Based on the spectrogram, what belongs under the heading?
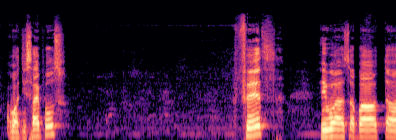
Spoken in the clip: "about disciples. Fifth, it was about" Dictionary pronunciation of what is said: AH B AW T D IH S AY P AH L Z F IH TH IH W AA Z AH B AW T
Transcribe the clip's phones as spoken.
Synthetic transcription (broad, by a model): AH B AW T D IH S AY P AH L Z F IH TH IH W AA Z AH B AW T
